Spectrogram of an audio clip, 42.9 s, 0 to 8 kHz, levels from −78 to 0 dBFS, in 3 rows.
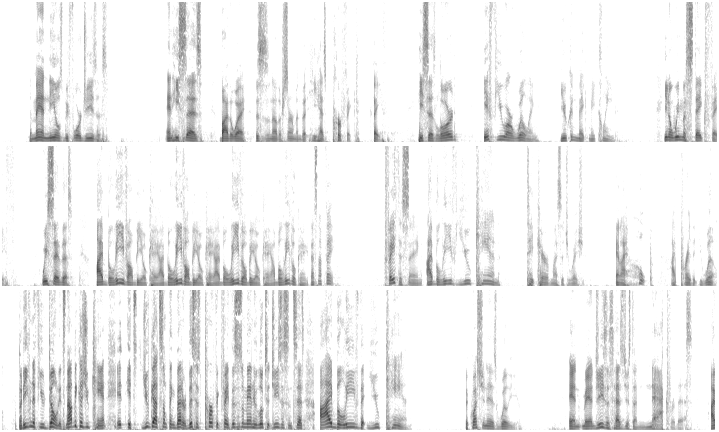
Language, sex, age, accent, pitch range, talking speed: English, male, 30-49, American, 100-160 Hz, 185 wpm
